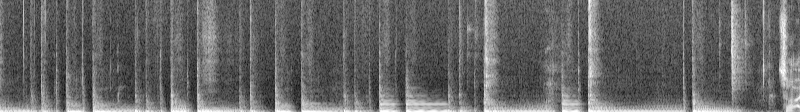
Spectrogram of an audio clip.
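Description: Sampled acoustic double bass from UJAM's Virtual Bassist Mellow plugin, playing a plucked jazzy bass line on G major chords at about one to two notes a second. It stops about a second before the end.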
